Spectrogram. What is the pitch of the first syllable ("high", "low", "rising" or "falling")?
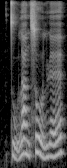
low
